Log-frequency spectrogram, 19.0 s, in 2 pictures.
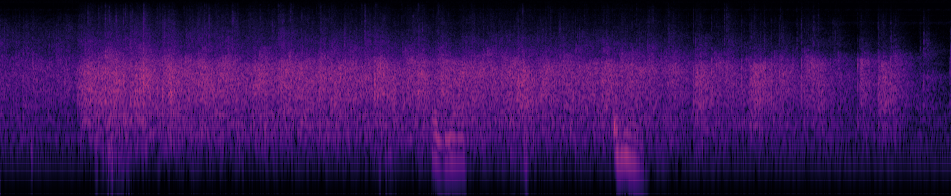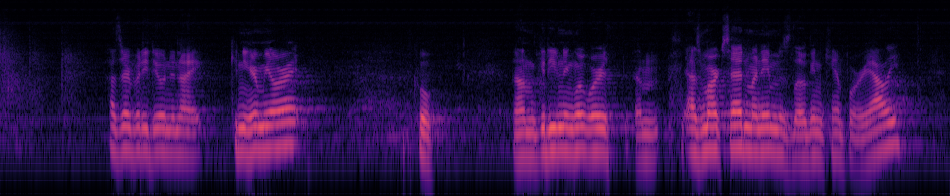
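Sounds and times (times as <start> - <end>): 
audience applause at Whitworth welcoming a speaker: 0.0 - 10.3
speech: 10.6 - 12.7, 13.7 - 14.0, 14.6 - 18.7.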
